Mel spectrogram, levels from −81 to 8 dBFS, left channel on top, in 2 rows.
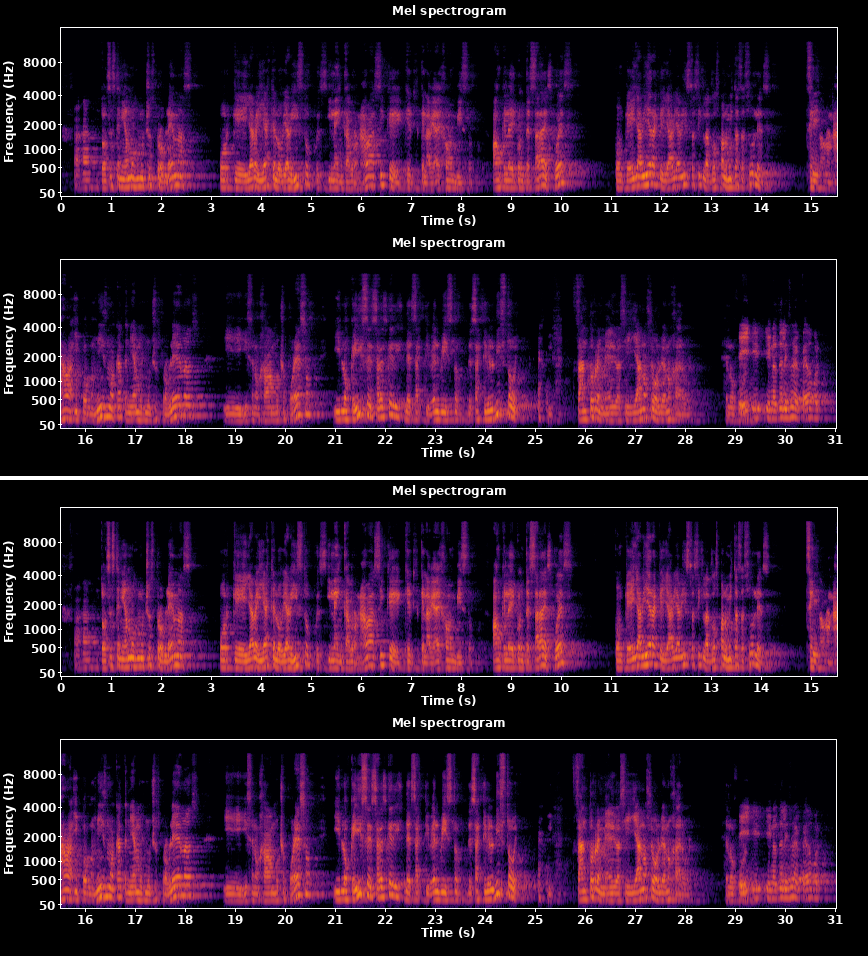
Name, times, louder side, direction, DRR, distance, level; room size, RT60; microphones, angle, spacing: voice 1, 0.3-0.6 15.0-15.2 25.0-25.5 28.8-30.8, left 2 dB, 70° left, 2.6 m, -28 dB
voice 2, 0.8-2.6 3.2-8.2 8.6-10.2 11.1-14.1 14.9-18.2 18.7-20.6 21.0-24.7 25.8-28.1 28.8-29.2, right 2 dB, 60° right, 1.4 m, -24 dB
29.5 x 24.5 x 4.6 m
head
